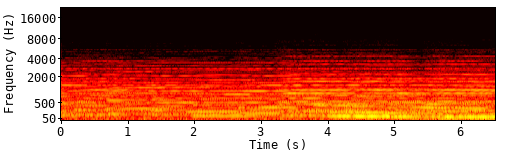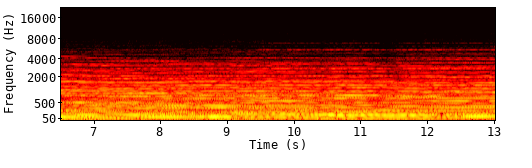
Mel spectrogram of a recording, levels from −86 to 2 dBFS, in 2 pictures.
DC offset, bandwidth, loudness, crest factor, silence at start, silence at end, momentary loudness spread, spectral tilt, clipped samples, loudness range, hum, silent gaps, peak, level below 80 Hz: under 0.1%; 5.8 kHz; -27 LUFS; 12 dB; 0 s; 0 s; 7 LU; -9 dB/octave; under 0.1%; 5 LU; none; none; -14 dBFS; -36 dBFS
